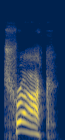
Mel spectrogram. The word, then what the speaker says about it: Trock: It's pronounced Trock, a rock with a T in front of it.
